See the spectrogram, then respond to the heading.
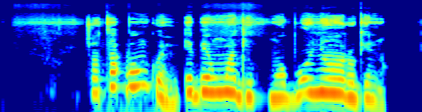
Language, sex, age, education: Igbo, female, 30-45, tertiary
